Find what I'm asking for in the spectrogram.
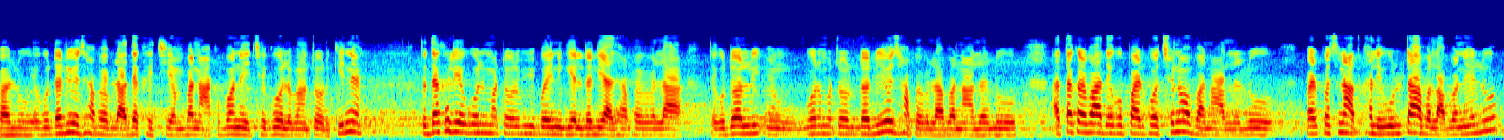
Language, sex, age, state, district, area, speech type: Maithili, female, 45-60, Bihar, Purnia, rural, spontaneous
